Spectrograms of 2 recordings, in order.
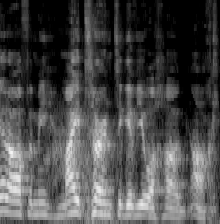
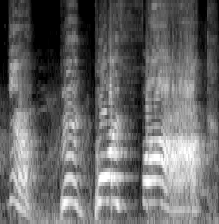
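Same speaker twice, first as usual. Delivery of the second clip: high, loud gamer shout; battle yell; 12 semitones higher, 13 dB louder, much slower than usual. Real, not acted. Gamer landing hits in a fight, shouting high.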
